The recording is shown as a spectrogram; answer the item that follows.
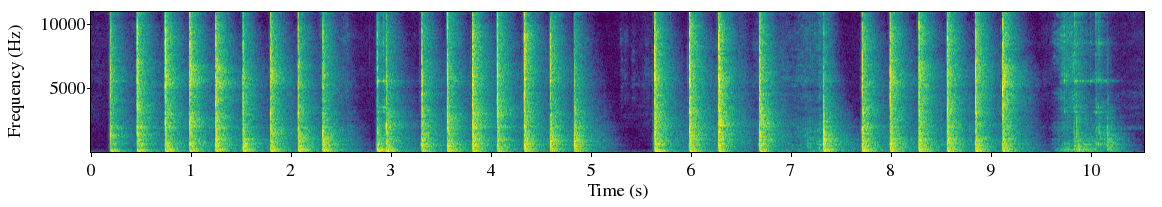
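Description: Mallet rapidly tapping the edge of a wooden drawer box to seat its joints during a dry fit: sharp knocks, about four a second, in three runs with short pauses, then a softer knock and scrape near the end as the box is set down.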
